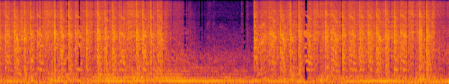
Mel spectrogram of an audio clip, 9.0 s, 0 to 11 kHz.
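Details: 1989 Chevrolet S10 Blazer, work in progress, won't start after everything was reconnected: the starter spins in a quick even chug, pauses, cranks again, never catches. The owner suspects cables or an electrical fault; unconfirmed.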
